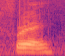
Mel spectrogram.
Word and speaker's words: Fry: He says his name is pronounced Frey, but I can't see that.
